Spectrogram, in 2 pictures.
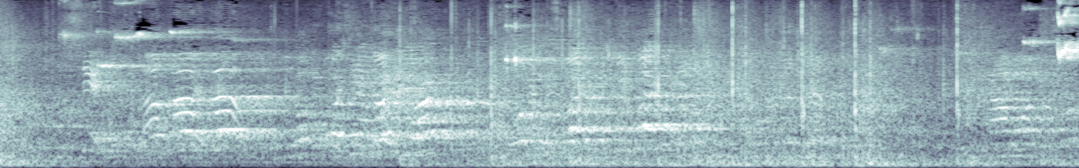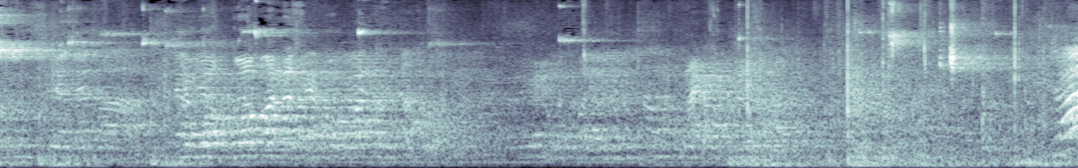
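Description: A basketball bounces with hollow thuds on the floor.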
